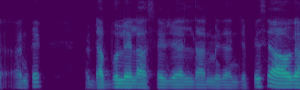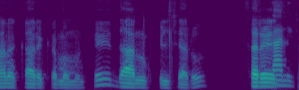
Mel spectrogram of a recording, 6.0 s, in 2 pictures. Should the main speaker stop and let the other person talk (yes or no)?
no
